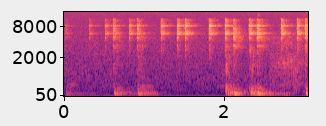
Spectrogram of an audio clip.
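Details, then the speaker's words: Panasonic RX-C100 boombox speaker after re-foaming and re-centering, playing music on line in: clean punchy drums and firm bass, no buzzing or scraping that earlier seemed to come from the voice coil rubbing on the magnet; normal playback. "but now you cannot hear any love singing or anything like that like all you get is sound you're actually supposed to hear that sounds amazing"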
